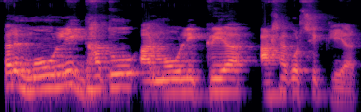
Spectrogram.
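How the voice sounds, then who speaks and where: A man's voice: fairly high pitch, sing-song, fairly quick, dull audio. A male Bengali grammar teacher explaining rules step by step, repeating key points in a classroom lesson. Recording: echoey room sound.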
